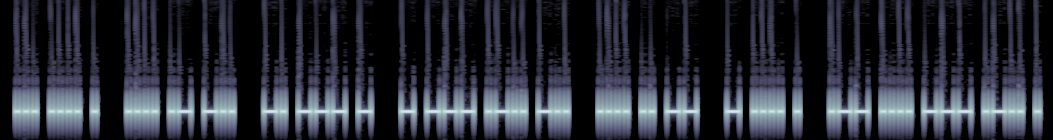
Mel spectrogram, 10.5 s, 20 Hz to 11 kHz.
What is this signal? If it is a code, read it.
Morse code, heard as a keyed tone, about 28 wpm, 700 Hz. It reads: SHE HAD NOT TOLD HIM THE WHOLE
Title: Sentences from Top 1000 Words - Review Part 1 - 28wpm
